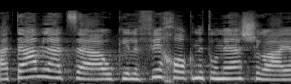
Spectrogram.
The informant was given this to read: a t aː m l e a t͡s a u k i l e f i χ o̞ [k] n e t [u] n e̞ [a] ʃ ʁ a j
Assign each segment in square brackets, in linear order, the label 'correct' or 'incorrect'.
correct, correct, correct

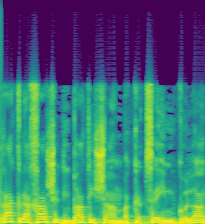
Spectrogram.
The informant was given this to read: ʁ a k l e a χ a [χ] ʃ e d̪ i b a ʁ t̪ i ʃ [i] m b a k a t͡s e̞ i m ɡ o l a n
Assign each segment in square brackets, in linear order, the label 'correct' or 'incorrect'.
incorrect, incorrect

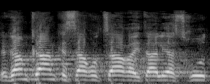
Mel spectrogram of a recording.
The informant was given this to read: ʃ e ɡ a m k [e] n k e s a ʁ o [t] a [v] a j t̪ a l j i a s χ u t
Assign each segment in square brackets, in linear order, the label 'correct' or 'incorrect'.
incorrect, incorrect, incorrect

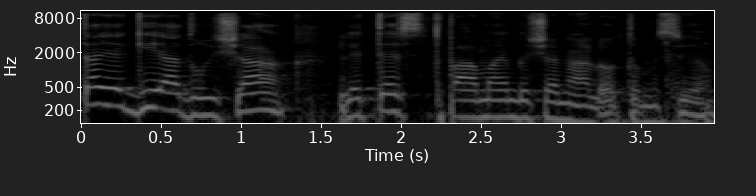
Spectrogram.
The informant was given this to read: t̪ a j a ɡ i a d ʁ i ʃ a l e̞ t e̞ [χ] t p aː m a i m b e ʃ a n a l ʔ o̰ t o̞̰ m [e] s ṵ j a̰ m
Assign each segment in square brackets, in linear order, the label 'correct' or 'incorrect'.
incorrect, correct

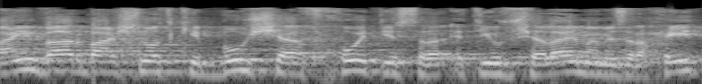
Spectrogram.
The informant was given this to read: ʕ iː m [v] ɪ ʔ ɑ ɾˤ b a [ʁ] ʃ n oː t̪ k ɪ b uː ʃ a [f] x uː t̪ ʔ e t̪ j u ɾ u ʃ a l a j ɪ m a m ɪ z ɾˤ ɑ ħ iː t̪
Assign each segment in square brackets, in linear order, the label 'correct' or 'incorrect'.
correct, incorrect, correct

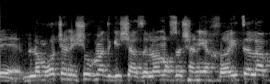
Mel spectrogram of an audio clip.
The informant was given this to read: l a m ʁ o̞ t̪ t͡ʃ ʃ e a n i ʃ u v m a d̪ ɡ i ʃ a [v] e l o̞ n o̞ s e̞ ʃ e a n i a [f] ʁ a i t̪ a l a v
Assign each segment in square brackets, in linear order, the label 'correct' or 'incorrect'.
incorrect, incorrect

